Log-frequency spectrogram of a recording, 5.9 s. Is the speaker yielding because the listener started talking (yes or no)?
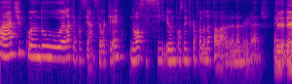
yes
